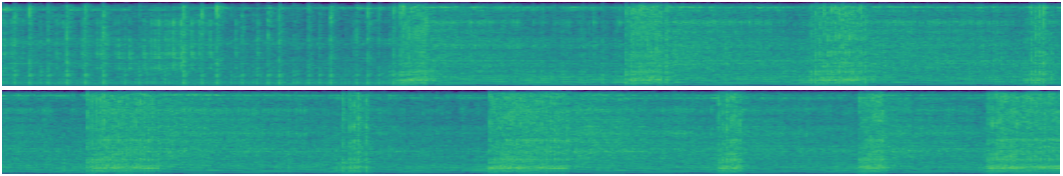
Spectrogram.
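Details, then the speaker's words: Old vintage McCulloch chainsaw restarted after long storage: repeated rev bursts with loose metallic rattle; owner suspects the clutch hitting the clutch cover. "that's why we got something on this GL cover rattling around maybe it's just a clutch hting the clutch cover I think it's culprit"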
